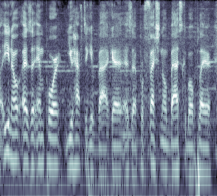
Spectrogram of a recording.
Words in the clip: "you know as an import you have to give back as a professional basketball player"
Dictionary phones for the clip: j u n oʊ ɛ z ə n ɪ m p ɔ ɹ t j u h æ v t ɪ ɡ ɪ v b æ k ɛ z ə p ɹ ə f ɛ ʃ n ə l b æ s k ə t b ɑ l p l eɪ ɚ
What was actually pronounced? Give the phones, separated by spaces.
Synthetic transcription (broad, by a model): j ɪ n oʊ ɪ z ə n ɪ m p ɔ ɹ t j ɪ h æ f t ɪ ɡ ɪ v b æ k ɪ z ə p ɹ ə f ɛ ʃ n l b æ s k ə t b ɑ l p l eɪ ɚ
